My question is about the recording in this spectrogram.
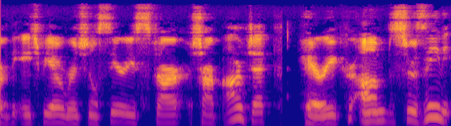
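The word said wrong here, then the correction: Czerny: Once again, I don't know how to... I should have really bothered to figure out how to pronounce people's weird names. – Henry Zerny. – Yeah. Thank you.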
